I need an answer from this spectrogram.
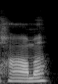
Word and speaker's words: Hamer: stop telling people that Gus Hamer or Hamer. Both are fine. Okay. I don't mind. He's actually confused us with how you say it, and commentators tend to mix it up.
